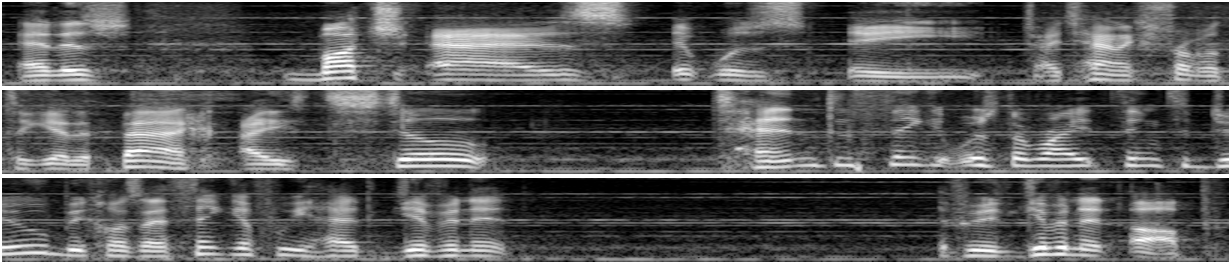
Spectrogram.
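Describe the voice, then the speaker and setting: A man speaking in character at a tabletop game, earnest and measured, sometimes halting. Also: on the high side, fairly bright tone, faint music behind, rough recording. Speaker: player.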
